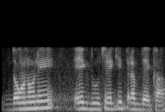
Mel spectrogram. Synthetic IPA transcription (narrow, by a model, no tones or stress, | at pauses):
d̪oːnõne | eːkd̪uːsɾek̬it̪əɾəpʰd̪eːkʰaː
